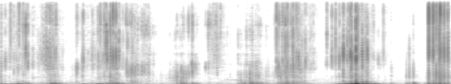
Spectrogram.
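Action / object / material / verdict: scrape / textured wax pillar candle / wax / none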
